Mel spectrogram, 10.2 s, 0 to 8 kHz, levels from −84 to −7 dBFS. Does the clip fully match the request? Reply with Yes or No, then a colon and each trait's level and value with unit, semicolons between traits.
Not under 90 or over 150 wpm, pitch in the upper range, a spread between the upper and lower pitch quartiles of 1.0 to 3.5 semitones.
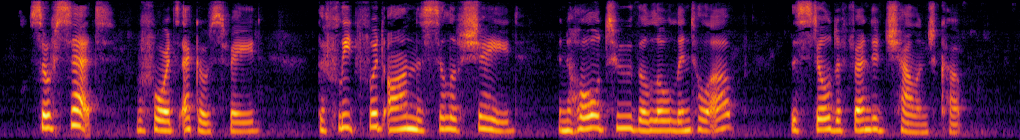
Yes: slow, 135 wpm; high, 220 Hz; average, 2.9 semitones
